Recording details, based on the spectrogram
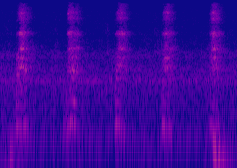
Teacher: it's pronounced with a little puff of air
